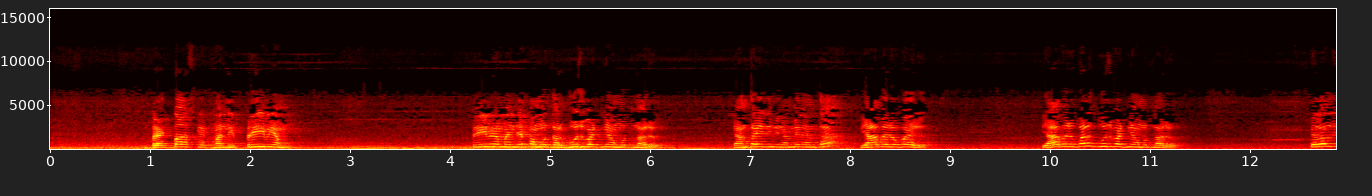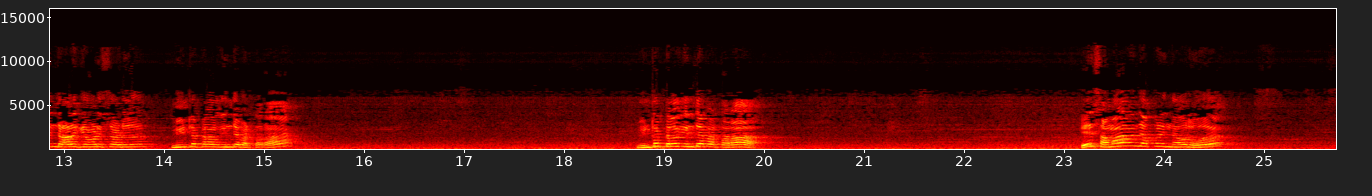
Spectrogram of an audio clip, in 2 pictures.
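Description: A man talks close by in short, lively bursts with pauses between them.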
